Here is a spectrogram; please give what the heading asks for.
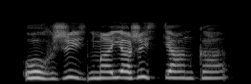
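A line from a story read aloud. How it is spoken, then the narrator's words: Fat woman groaning. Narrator (Russian): простонала толстуха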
